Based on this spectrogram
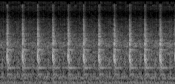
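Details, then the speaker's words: Ram 6.4L V8 idling with sharp, even ticking about 6.5 per second; the tick was traced by ear to one side and to a failed lifter. "I think it's coming from this side do it again I can feel it in this lifter go goes down and it's going to pop go pop right there all right we found it it is this one"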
